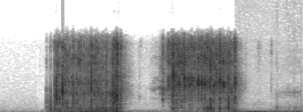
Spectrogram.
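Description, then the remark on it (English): Two quick riffle shuffles of a deck of playing cards, each a dense burst of flicking, rattling card edges lasting under a second, separated by a brief pause. “then interleave the piles in the same way, you get the other type of perfect shuffle, which is called an in shuffle”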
